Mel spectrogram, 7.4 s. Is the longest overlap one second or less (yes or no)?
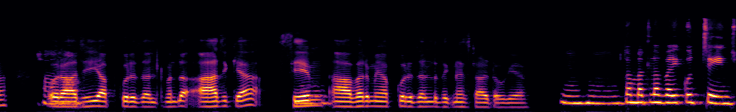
yes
